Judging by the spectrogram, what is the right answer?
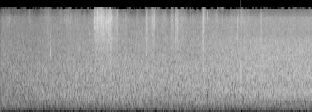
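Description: Rushing river water, a steady hiss of white water running over rocks below a dam, which grows louder about a second in. A few light crackles sound over it.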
